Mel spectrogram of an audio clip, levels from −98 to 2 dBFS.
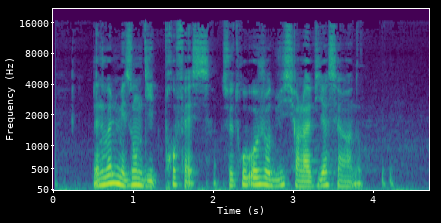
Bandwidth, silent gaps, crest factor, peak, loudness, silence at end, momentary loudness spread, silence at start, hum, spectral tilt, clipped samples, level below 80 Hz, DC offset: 16.5 kHz; none; 16 dB; -2 dBFS; -19 LUFS; 0.15 s; 13 LU; 0 s; none; -6.5 dB/octave; under 0.1%; -44 dBFS; under 0.1%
